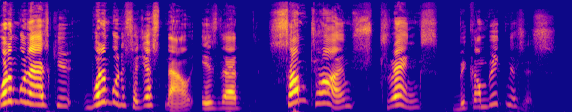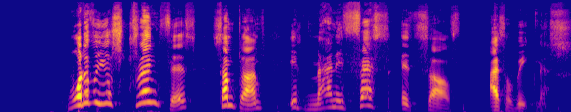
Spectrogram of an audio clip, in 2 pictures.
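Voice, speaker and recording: A man speaks at a moderate pace in an animated tone, his voice extremely high-pitched, bright and sharp. His pitch swings very widely and his loudness shifts a lot. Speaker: business executive and lecturer. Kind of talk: lecture.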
